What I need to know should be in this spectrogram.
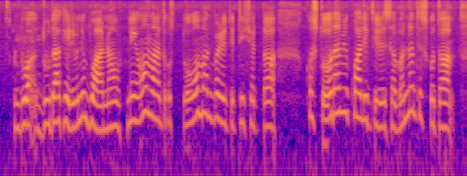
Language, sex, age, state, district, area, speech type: Nepali, female, 18-30, West Bengal, Kalimpong, rural, spontaneous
